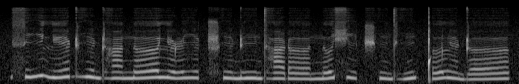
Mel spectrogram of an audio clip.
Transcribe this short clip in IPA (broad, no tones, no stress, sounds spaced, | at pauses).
s i lʲ e ɖʱ ĩ ɖʱ ã n ɜː lʲ ə ɭ iː ʈ͡ʂʰ ĩ ɖ ĩ dʱ a ɽ ɜː n ə ɕ i t͡ʃʰ ĩ dʱ ĩ ǃ ə l ẽ ɖ ɜ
